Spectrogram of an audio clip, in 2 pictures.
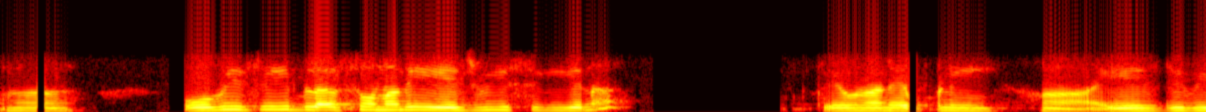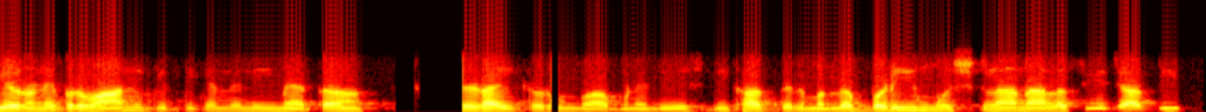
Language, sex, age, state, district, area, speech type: Punjabi, female, 45-60, Punjab, Ludhiana, urban, conversation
